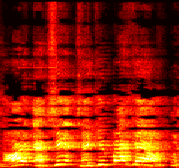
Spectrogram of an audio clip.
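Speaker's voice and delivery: loud, high exasperated outburst; fed-up grandma. Acted. Grandma sending the boy back outside, exasperated and loud. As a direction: act out a grandma who has had enough.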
